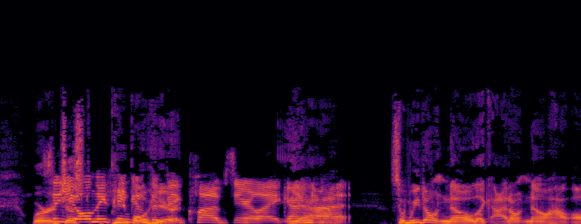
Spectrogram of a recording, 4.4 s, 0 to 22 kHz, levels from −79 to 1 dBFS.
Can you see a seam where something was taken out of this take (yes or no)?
no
